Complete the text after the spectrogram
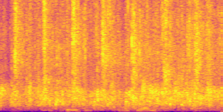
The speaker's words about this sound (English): So please, give him applause.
